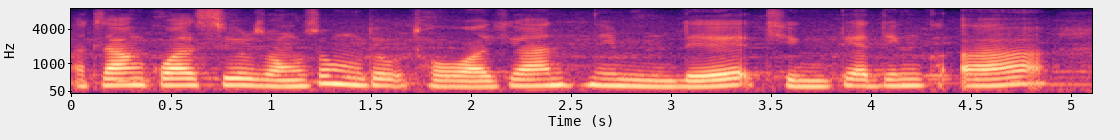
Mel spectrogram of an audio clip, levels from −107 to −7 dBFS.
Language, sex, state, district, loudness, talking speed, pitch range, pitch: Mizo, female, Mizoram, Aizawl, -16 LUFS, 190 wpm, 170-195 Hz, 185 Hz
